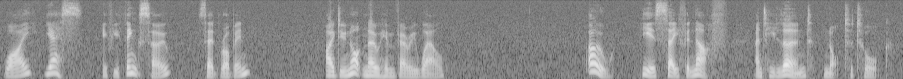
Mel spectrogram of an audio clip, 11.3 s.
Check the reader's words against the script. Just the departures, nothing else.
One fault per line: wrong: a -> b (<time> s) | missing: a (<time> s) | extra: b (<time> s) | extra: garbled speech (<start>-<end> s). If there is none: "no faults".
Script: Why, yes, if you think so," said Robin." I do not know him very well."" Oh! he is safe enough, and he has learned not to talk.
missing: has (9.7 s)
